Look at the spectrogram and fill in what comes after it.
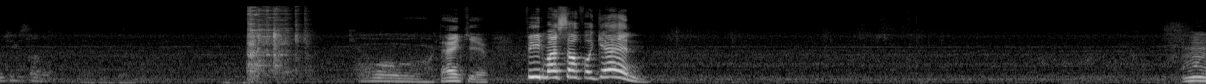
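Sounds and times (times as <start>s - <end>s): man humming mmm: 11.7s - 12.0s.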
